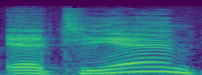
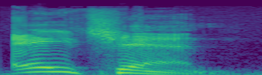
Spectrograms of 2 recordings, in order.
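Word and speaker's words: Etienne: And former Jaguars running back Travis Etien signed with the Saints, but now says we've been saying his name wrong all these years. It is not Etien, it's Achen.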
